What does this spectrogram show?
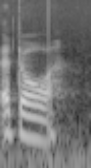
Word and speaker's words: Edo:wa: Peywa: Turtle is Edo:wa. Lopez: Edo:wa.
